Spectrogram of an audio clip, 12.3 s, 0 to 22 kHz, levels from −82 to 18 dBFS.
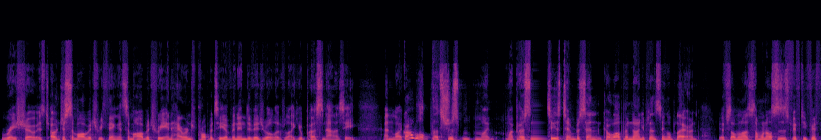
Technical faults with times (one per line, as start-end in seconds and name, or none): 2.91-2.99 burst of packet loss
5.85-5.91 short concealed packet loss
8.01-8.23 long network dropout
11.55-11.59 short concealed packet loss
